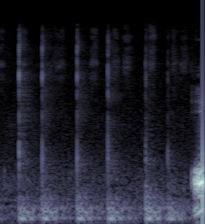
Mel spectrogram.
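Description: Handwriting on a blackboard: a quick series of short scratches and taps as letters are written.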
